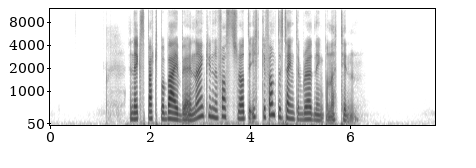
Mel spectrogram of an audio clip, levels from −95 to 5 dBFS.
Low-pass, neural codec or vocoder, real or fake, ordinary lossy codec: none; codec, 24 kHz, 1.2 kbps, DualCodec; fake; none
